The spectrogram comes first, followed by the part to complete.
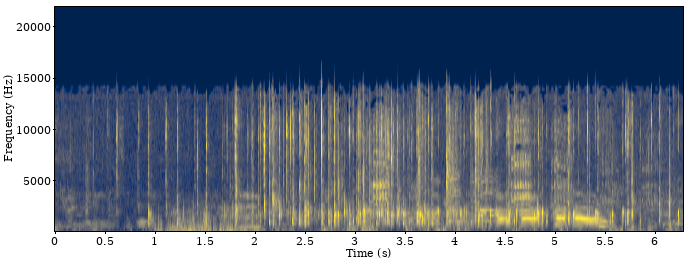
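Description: Several people shouting and calling out at once on a football pitch, with high, drawn-out shouts near the end and sharp claps among them.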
